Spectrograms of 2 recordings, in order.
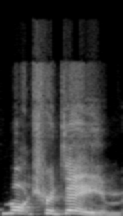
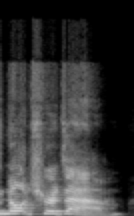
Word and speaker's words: Notre Dame: First of all, it's not pronounced Notre Dame. It's pronounced Notre Dame.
